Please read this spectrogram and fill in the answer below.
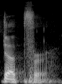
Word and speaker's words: Doepfer: Well, the correct uh pronunciation is Duber.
